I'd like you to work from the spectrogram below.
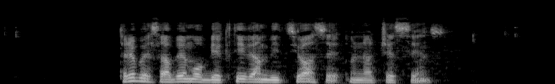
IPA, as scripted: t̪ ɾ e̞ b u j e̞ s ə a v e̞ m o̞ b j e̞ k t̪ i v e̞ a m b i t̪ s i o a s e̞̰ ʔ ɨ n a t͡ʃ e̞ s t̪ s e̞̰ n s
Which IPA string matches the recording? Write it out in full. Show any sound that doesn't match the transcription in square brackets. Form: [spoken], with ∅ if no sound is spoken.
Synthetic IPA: t̪ ɾ e̞ b u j e̞ s ə a v e̞ m o̞ b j e̞ k t̪ i v e̞ a m b i t̪ s i o a s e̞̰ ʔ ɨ n a t͡ʃ e̞ s t̪ s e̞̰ n s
